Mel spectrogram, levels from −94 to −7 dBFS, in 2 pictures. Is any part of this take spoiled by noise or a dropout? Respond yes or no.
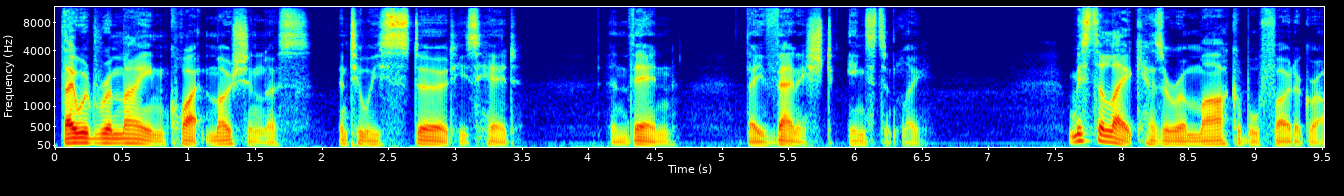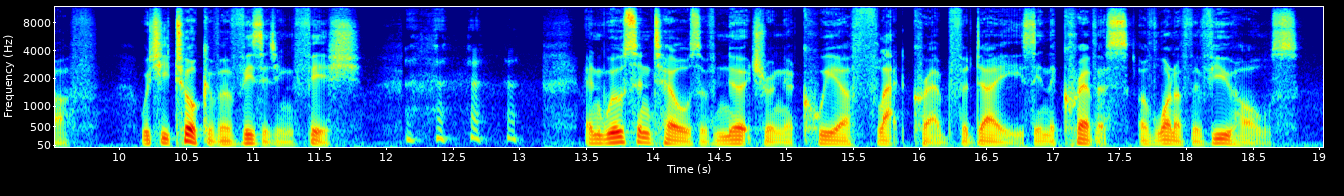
yes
